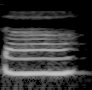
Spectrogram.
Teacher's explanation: ثا کو ایک الف کے بقدر کھینچ کر پڑھیں گے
